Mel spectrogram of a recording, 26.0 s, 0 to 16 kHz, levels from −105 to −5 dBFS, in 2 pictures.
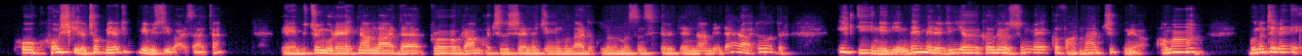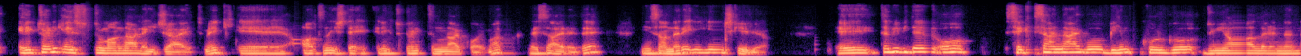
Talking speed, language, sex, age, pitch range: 130 wpm, Turkish, male, 50-69, 115-160 Hz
